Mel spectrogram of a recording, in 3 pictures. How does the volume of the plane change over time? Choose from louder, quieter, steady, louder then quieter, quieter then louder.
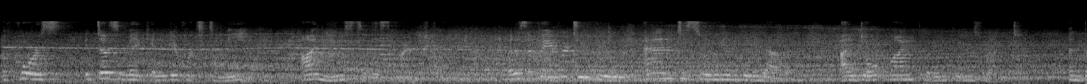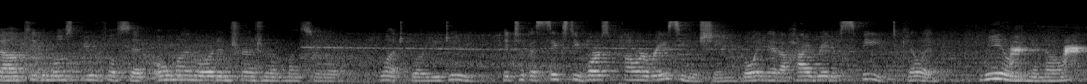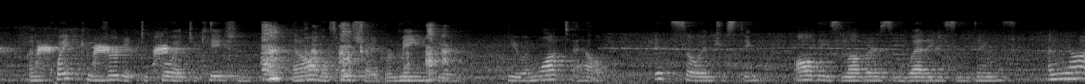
quieter.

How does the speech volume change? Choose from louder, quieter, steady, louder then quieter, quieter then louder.
steady.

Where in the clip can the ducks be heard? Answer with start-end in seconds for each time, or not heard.
20.9-23.4, 24.4-26.2.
